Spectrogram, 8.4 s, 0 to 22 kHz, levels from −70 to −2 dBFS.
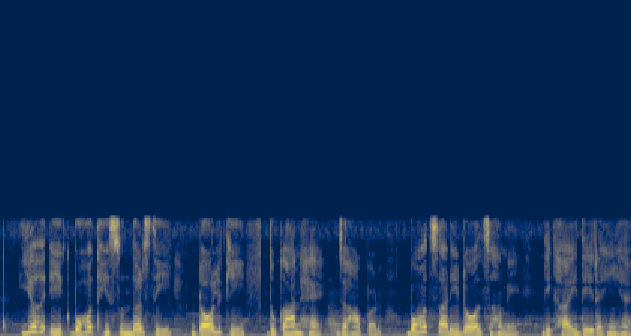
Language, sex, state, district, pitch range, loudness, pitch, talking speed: Hindi, female, Bihar, West Champaran, 235-270 Hz, -18 LUFS, 245 Hz, 140 wpm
